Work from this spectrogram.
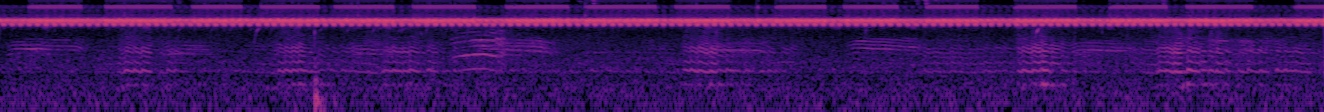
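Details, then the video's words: Crickets chirping on a still summer sunset by the Barcoo River, Welford National Park, Outback Queensland, Australia: a dense, unbroken high shrill trill with a pulsing higher band, under repeated lower warbling bird calls. "Australian Sunset Chirping Crickets"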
